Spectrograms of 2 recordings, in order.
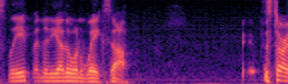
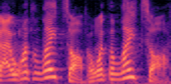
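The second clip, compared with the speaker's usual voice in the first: higher-pitched mock toddler demand; imitated demanding child; 6 semitones higher than usual. Son to parents about the lights, insistent child voice.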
